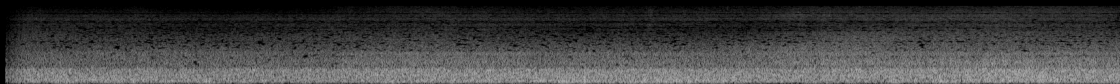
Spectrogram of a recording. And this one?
sea beach noise light wind
I'm not a sound pro. If you do not want the wind noise on the microphone, it is stereo so you can remove the "windy" track if you do not want it.
Enjoy and go create something fabulous!
not a music pro. all tracks recorded with just a smartphone and uploaded raw. use for whatever you want. enjoy!
beach, sea, waves, wind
